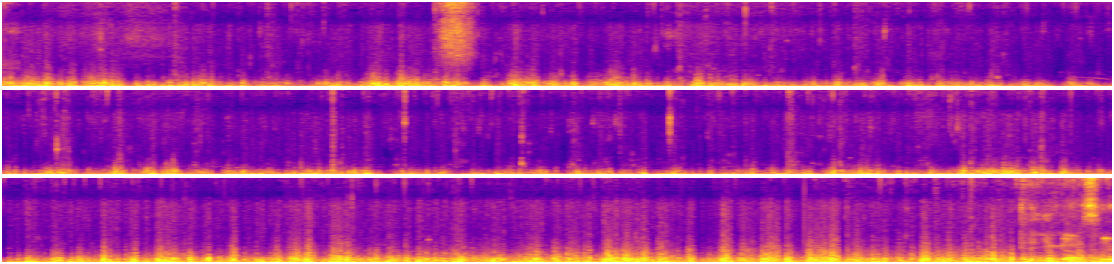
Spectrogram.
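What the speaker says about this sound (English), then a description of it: "Can you guys hear that wind?" Wind blows across Lake Wilhelm during a fishing trip, making a steady, loud, low buffeting rumble that continues unbroken throughout.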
